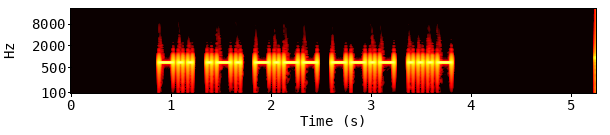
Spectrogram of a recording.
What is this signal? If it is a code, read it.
Morse code, heard as a keyed tone, about 25 wpm, 700 Hz. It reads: DRYQV
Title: Code Groups - 5 Letters - 25wpm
